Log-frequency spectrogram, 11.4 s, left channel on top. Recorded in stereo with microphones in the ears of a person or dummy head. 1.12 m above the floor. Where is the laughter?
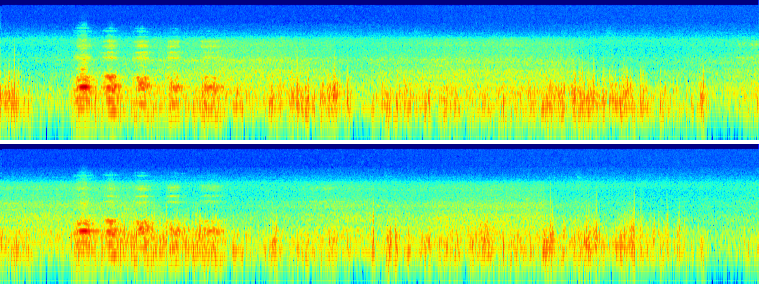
15° left (ahead or behind), 0.9 m.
